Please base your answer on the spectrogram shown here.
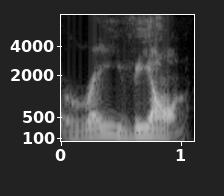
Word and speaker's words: Raiveon: got an email from a company called Raiveon, that's how they've asked me to pronounce it, who are the official UK partner of Padcaster Parrot Pro.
